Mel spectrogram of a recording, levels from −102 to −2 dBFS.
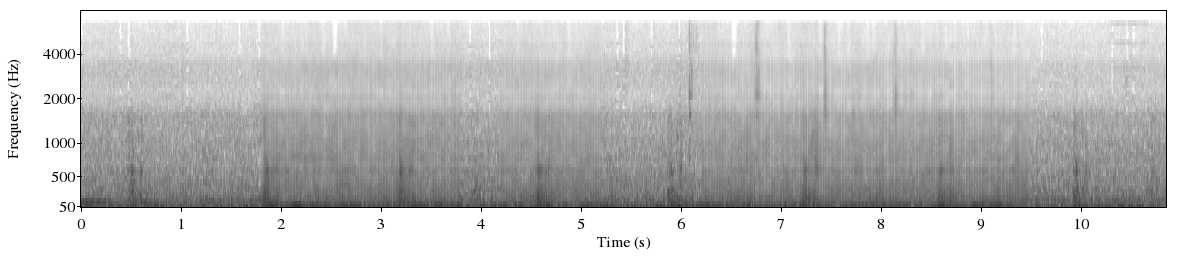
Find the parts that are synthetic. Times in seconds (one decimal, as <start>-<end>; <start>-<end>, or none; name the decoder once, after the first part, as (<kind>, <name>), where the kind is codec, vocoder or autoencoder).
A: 1.8-3.8 (vocoder, Vocos); 4.2-5.2; 6.2-9.5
